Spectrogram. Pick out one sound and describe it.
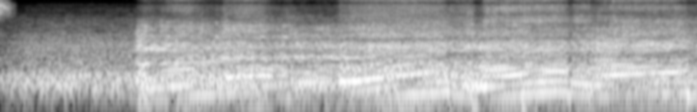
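A car engine revs loudly and repeatedly.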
